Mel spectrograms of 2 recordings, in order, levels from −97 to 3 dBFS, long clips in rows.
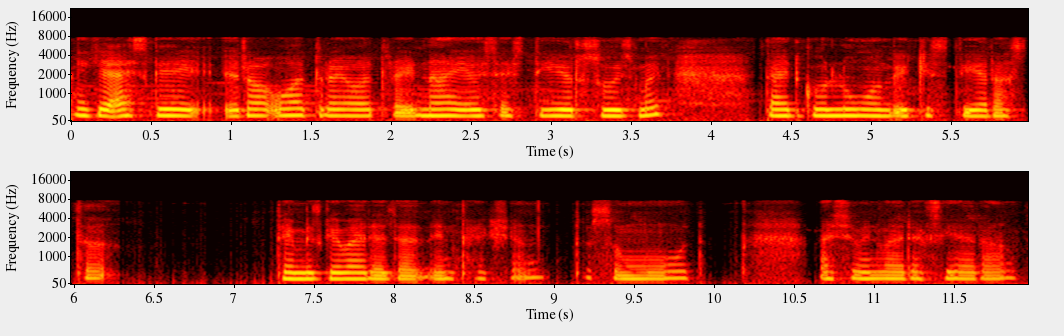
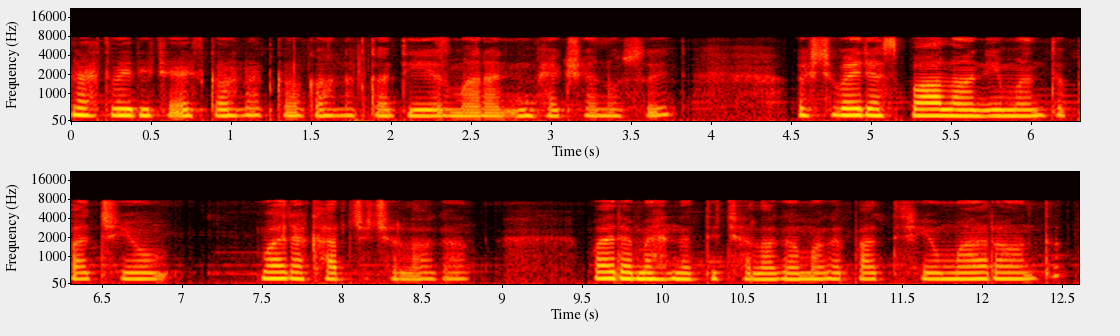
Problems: background sounds at intervals, background conversations at intervals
